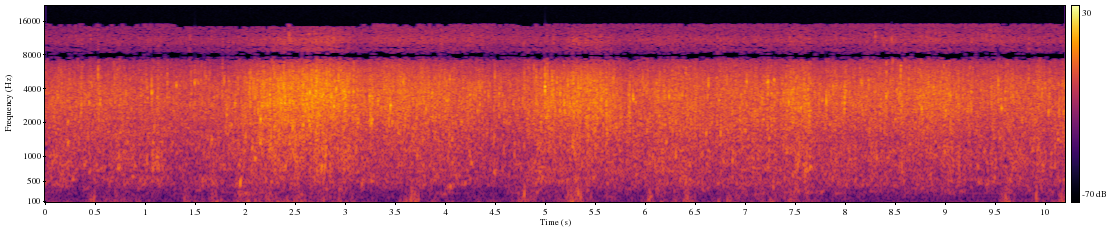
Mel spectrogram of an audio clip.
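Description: Water rushing and splashing along the hull and outrigger float of a sailing canoe under way, swelling louder twice. Wind buffets the microphone with low thumps throughout.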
